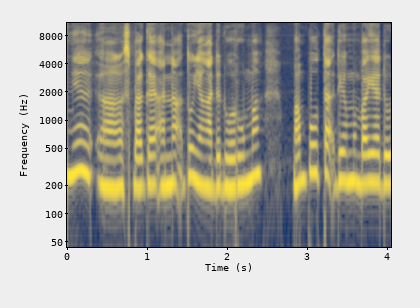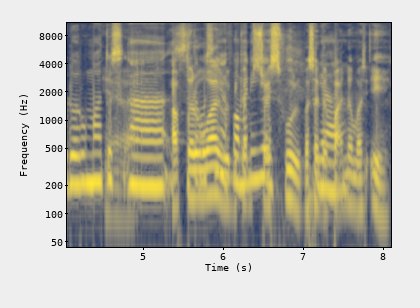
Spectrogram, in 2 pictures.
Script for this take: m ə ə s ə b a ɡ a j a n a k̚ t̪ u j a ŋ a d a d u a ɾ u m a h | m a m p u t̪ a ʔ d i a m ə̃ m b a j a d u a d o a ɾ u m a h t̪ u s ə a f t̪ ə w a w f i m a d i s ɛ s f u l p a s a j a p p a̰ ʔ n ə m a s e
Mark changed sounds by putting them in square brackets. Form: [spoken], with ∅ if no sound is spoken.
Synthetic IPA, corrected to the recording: [ɲ] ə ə s ə b a ɡ a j a n a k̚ t̪ u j a ŋ a d a d u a ɾ u m a h | m a m p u t̪ a ʔ d i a m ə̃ m b a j a d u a d [u] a ɾ u m a h t̪ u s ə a f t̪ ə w a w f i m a [n] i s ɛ s f u l p a s a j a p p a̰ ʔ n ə m a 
